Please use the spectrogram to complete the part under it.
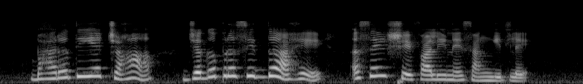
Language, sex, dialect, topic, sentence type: Marathi, female, Standard Marathi, agriculture, statement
